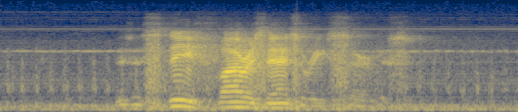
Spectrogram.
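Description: A deep-voiced man talks on a telephone, close by.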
